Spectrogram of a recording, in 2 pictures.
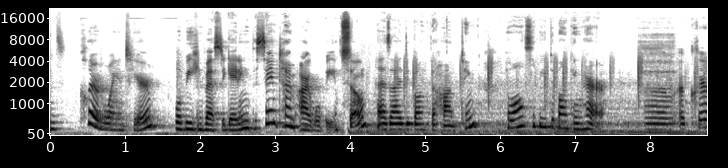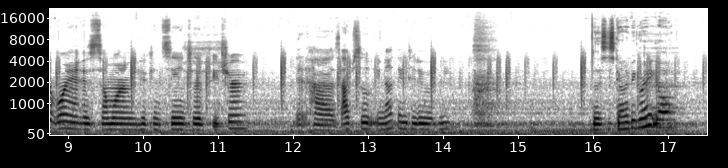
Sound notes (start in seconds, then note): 14.4 Rachel sighs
